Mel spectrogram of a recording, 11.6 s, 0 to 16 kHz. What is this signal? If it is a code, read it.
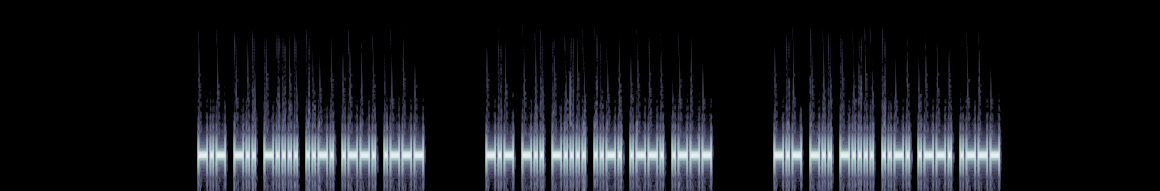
Morse code, heard as a keyed tone, about 40 wpm, 700 Hz. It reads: KD6FPJ KD6FPJ KD6FPJ
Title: USA Call Signs - 6 Characters - Repeated 3x - 40wpm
